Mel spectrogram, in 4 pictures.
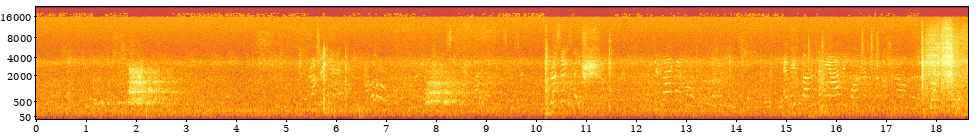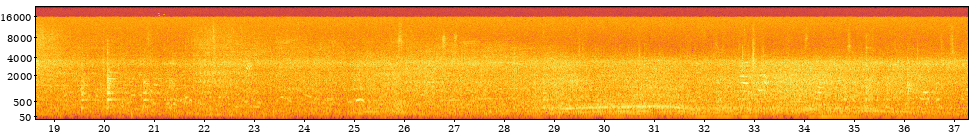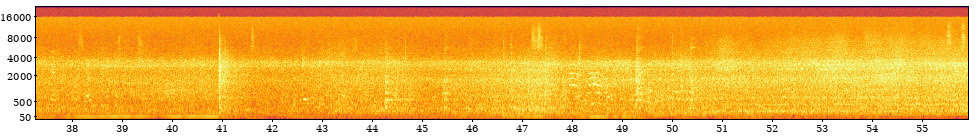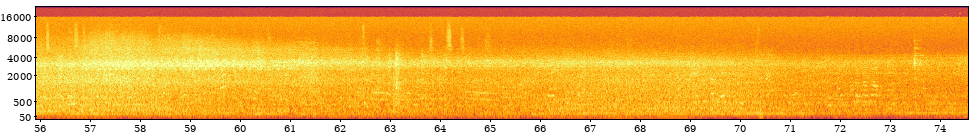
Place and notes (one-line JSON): {"title": "Volos, Greece - Metamorphosis Square in the afternoon", "date": "2016-01-13 17:06:00", "description": "Recordings of sounds on the ground floor from a 5th floor balcony. We can hear sounds from the street, a family in a park and noises from a small construction site across from them.", "latitude": "39.36", "longitude": "22.94", "altitude": "8", "timezone": "Europe/Athens"}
